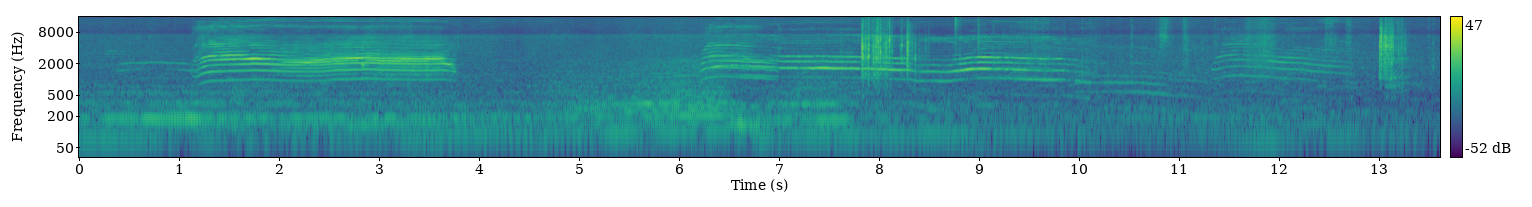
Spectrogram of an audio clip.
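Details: Domestic cats, kittens and a tom, meowing loudly before eating: several overlapping harmonic meows, some long and drawn out, others short and rising then falling, repeated through the clip over a low rumbling background.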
